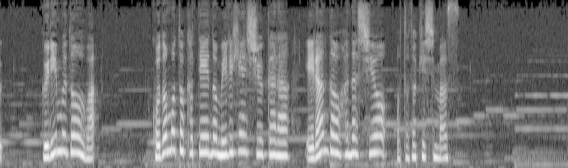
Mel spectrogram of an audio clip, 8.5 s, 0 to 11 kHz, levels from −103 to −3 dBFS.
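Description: Nothing stood out as a technical problem at any point on listening.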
